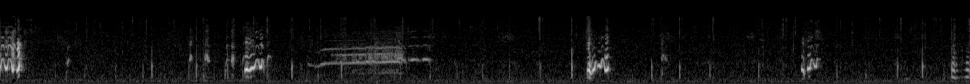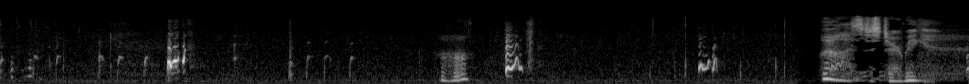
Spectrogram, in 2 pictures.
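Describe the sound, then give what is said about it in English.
A turkey gobbles in short, scattered bursts with pauses between, ending in a louder, rougher flurry of calls; other faint clucks and rustles sit in the background. “It's the turkey.”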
